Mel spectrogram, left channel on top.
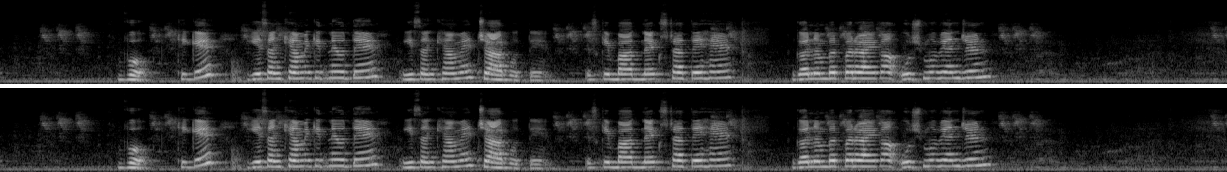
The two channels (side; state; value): both; identical; correlation 1.00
